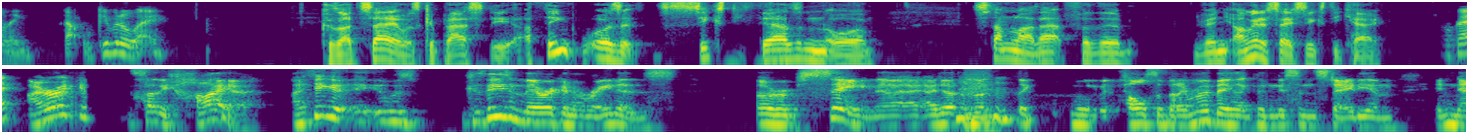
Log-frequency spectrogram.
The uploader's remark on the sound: In the Spaceship Basement. Even through turmultuous Australian internet, and a zoom link that barely linked.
